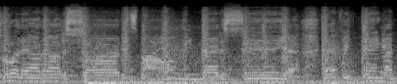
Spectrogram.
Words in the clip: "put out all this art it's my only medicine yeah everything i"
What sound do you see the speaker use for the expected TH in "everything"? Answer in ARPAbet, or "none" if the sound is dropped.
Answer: TH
